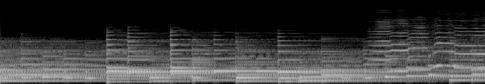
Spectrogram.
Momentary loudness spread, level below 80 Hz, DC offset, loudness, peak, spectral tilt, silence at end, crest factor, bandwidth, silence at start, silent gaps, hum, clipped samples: 3 LU; -64 dBFS; under 0.1%; -21 LUFS; -6 dBFS; -7 dB/octave; 0 s; 14 dB; 12.5 kHz; 0 s; none; none; under 0.1%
